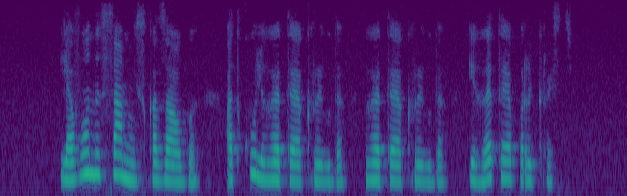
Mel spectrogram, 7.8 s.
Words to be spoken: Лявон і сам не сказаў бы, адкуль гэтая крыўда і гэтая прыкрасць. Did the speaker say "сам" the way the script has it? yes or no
yes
